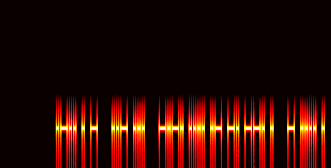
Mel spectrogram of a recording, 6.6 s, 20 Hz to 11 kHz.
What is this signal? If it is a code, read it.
Morse code, heard as a keyed tone, about 28 wpm, 700 Hz. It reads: LET US CHANGE THE
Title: Sentences from Top 800 Words 28wpm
